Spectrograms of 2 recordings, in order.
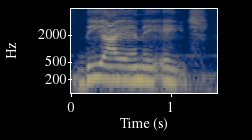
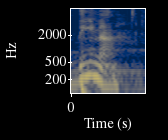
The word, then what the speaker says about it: Dinah: it's spelled like this di na H which for me is Deena which is in Spanish I don't like to be called Dinah because that's not the way that my parents pronounce my name yes you can pronounce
